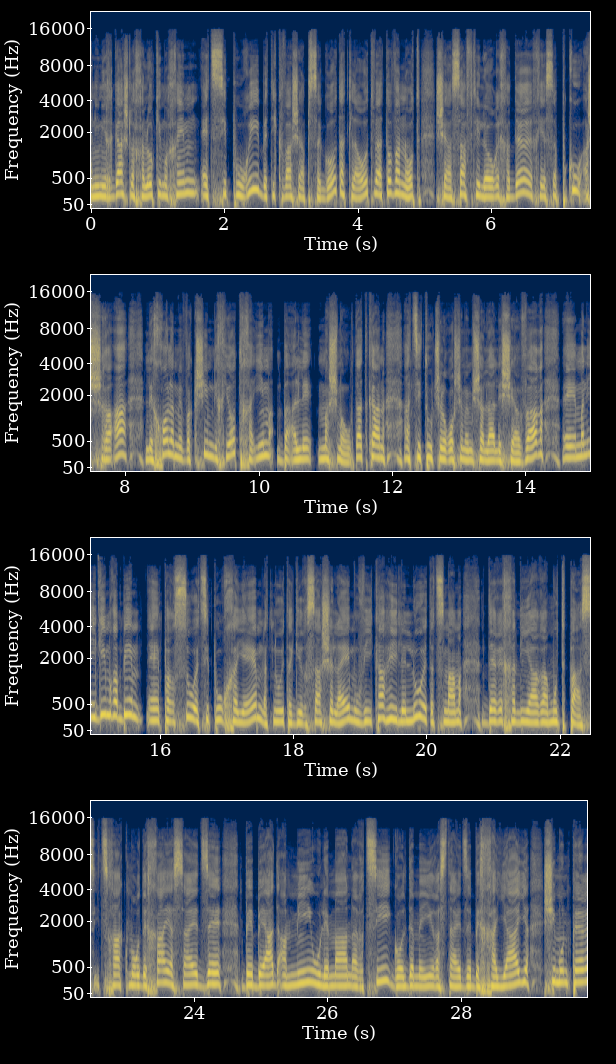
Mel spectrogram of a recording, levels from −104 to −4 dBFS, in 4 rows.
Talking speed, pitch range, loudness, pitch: 125 wpm, 165-210 Hz, -22 LUFS, 180 Hz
